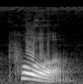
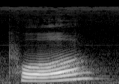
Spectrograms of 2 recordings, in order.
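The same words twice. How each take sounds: First: It is said with the fourth tone. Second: It is said with the second tone. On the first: "Fourth tone" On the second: "Second tone"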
